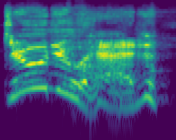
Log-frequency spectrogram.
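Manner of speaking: high indignant villain squeak; Skeletor voice. Acted. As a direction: squeak it back in disbelief. Skeletor outraged at insult.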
